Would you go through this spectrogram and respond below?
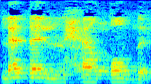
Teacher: kita jumpa dengan huruf ha nipis, kemudian jumpa dengan ta. Ta ni tebal. Kadang-kadang ada yang sapu sekali terus, jadi tebal dua.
